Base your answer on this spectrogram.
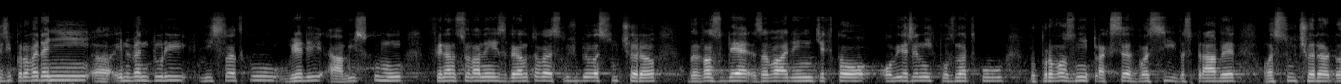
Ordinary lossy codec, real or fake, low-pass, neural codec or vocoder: Opus, 16 kbps; fake; 14.4 kHz; codec, 32 kHz, 1.9 kbps, SNAC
